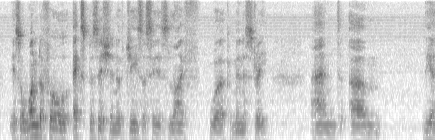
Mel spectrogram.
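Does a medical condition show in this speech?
No.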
